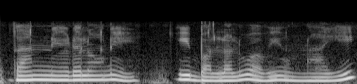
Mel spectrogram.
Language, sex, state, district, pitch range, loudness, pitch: Telugu, female, Andhra Pradesh, Krishna, 175-210 Hz, -14 LUFS, 200 Hz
